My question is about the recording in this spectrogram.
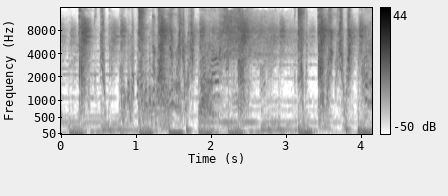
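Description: A DJ mix with a heavy kick drum on a steady beat and scratching cut in over the music, quick back-and-forth pitch sweeps.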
